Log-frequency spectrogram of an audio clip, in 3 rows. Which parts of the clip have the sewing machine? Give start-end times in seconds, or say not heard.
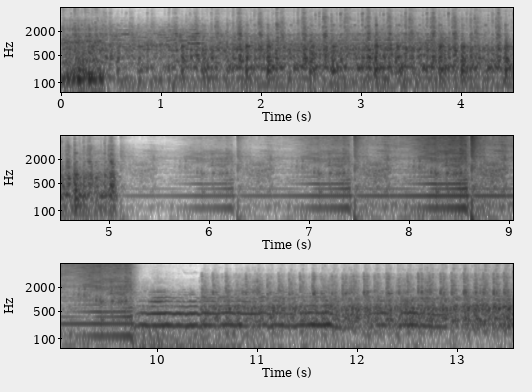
0.0-5.1, 10.4-13.5.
